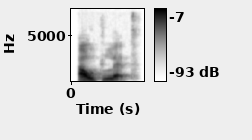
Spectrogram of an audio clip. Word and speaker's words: outlet: En este caso, esta ET se pronuncia tal cual, esa E se va a pronunciar como una E, se va a decir alphabet, outlet, quartet, o quartet más bien, quartet.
